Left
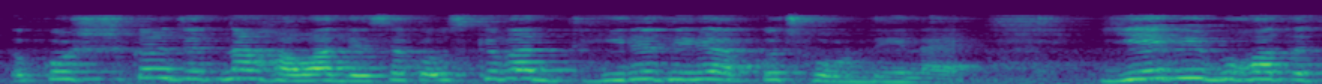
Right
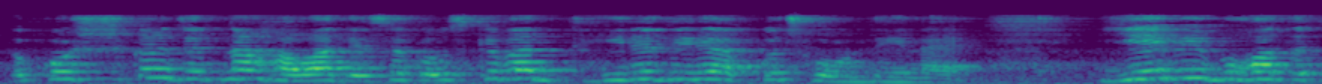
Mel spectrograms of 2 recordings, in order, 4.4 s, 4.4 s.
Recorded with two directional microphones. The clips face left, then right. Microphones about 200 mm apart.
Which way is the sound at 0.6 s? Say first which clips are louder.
Left 2 dB; 5° left (ahead or behind).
